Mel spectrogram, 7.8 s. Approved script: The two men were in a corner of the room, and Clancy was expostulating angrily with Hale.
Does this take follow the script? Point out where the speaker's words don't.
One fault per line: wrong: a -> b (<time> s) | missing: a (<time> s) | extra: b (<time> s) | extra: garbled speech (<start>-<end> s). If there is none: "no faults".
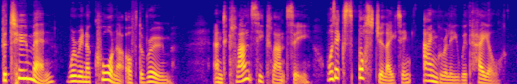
extra: Clancy (3.9 s)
